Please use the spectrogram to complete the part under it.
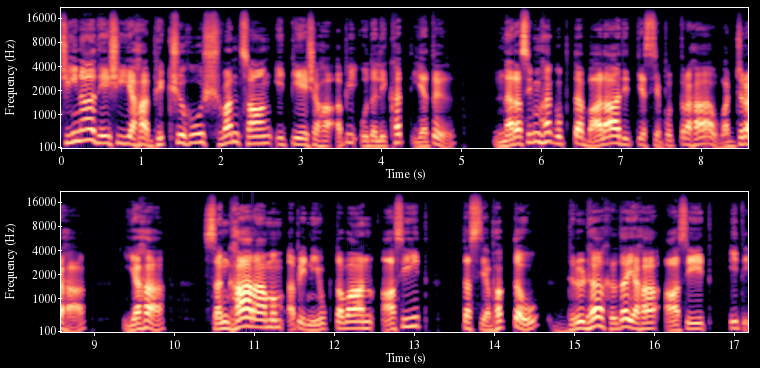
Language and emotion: Sanskrit, neutral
